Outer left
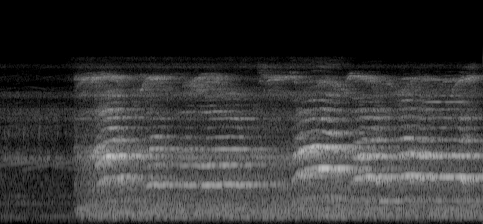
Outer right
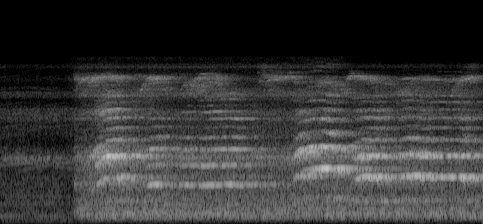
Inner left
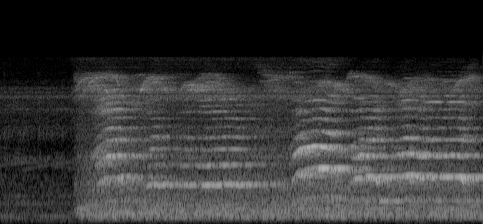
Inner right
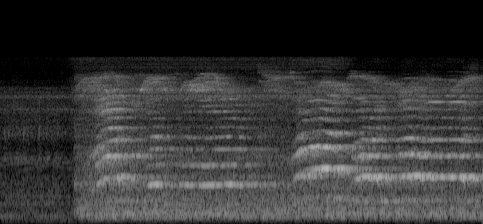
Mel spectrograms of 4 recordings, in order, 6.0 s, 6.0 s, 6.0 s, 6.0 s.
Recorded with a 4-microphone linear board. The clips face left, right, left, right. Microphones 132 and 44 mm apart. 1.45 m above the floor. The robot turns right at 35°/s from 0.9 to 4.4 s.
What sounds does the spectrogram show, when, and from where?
0.9 s a shout: 35° right, 4.5 m; by 6.0 s 85° left, 4.5 m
